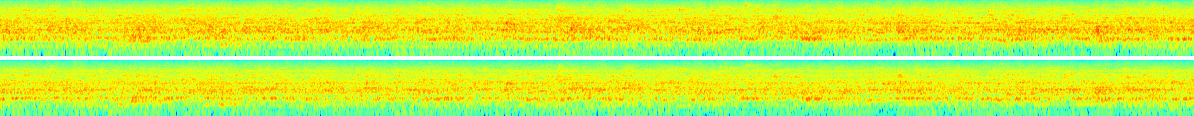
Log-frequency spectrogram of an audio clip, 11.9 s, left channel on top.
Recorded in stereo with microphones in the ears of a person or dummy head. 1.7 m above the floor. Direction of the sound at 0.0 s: 70° left (ahead or behind).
